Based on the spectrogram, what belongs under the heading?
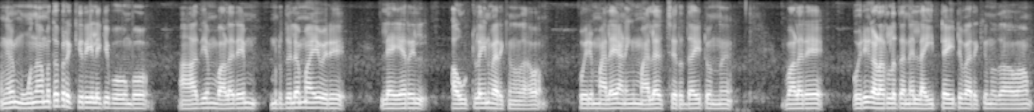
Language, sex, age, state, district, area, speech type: Malayalam, male, 18-30, Kerala, Thrissur, urban, spontaneous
